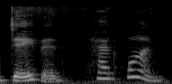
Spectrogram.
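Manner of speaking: ordinary delivery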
